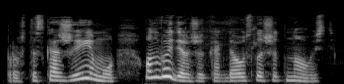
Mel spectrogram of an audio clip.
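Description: A woman's voice: lowish voice, sing-song, normal speed. A woman reading the part of a stubborn teenage girl in an audiobook, insistent and matter-of-fact.

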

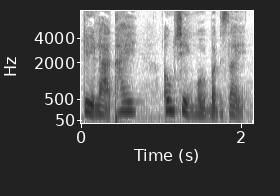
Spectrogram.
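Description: Woman reading a story aloud, husky and warm, steady pace. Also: lowish voice, moderate pace, faint music behind. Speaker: narrator. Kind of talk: storybook narration.

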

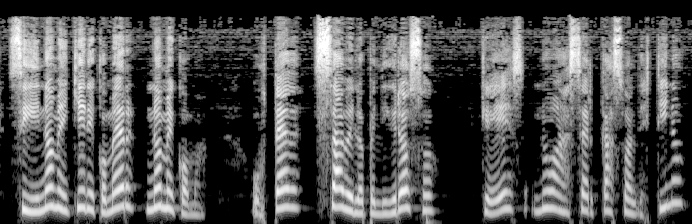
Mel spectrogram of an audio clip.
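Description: A woman's voice: high-pitched, animated, measured pace, a little mellow, no echo. Woman doing a crafty old male snail. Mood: grudging. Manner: persuasive, patient, lecturing.

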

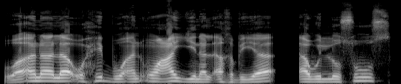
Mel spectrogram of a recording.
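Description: A man's voice: mid-range voice, brisk, smooth, dry recording, close to an everyday voice. Man doing a stern, cold office boss. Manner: firm, dry and scolding. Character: stern, cold office director, middle-aged male boss.

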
